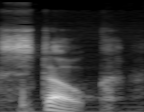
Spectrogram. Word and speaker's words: STŌK: line over the oh that means pronounce the O long like Stoke as rhymes with smoke we don't usually use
